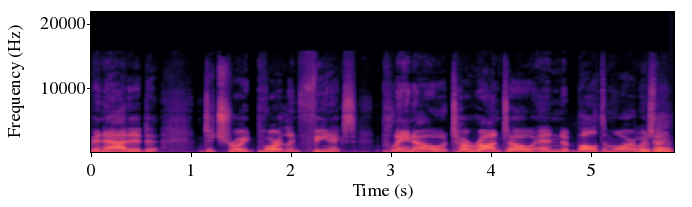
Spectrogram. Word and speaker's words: Plano: Oh, well, I was just shocked you said Plano.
